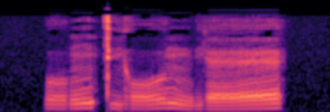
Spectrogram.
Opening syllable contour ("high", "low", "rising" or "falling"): rising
